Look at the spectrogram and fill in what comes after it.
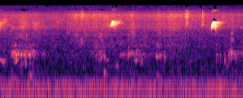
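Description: Two short, high bird chirps about two seconds apart over a steady low rumble of forest ambience.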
